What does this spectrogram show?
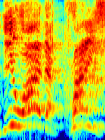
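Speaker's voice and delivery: normal talking voice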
